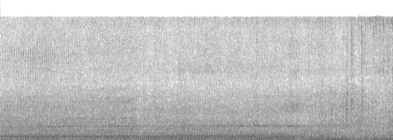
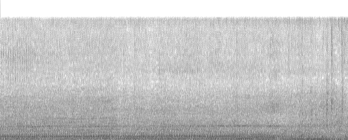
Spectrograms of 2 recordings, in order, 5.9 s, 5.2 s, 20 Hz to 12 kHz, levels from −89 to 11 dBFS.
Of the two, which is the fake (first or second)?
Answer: second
